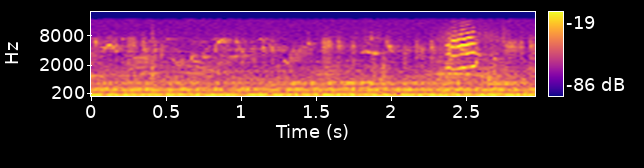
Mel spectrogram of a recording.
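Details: Squeaky little owl during a wrestling bout, giving soft scattered chirps and one sharp, bright, stacked squeak late on, all above a constant low background hum.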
